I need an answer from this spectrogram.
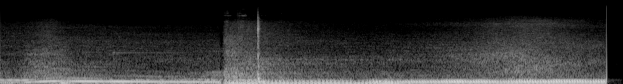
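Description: Abarth 695 70th Anniversary's turbocharged 1.4-litre four-cylinder engine running in Normal mode, not yet switched to Sport, revving about half a second in and again toward the end as the car pulls away. A sharp click about two and a half seconds in; the sound cuts off suddenly near the end.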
